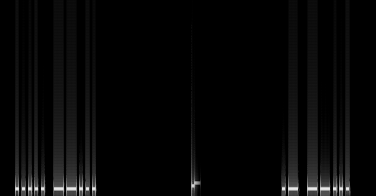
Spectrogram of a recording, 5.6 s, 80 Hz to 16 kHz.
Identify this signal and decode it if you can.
Morse code, heard as a keyed tone, about 25 wpm, 700 Hz. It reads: 57 A7
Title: Common Cut Numbers - 2-Digit 25wpm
